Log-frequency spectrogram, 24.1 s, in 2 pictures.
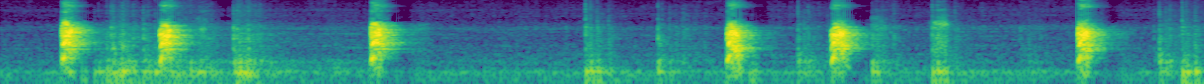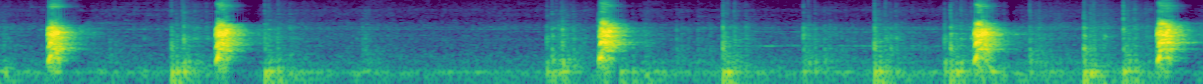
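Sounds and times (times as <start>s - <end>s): small dog barking: 0.6s - 1.0s, 1.6s - 2.0s, 3.7s - 4.2s, 7.2s - 7.7s, 8.3s - 8.8s, 10.8s - 11.2s, 12.5s - 13.0s, 14.2s - 14.6s, 18.0s - 18.5s, 21.8s - 22.2s, 23.6s - 24.0s.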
